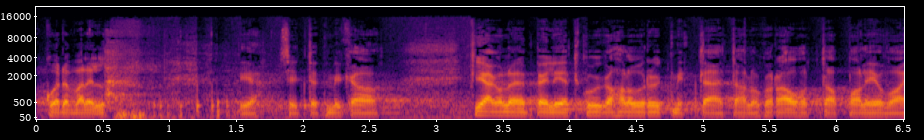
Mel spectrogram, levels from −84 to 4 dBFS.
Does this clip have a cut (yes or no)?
yes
